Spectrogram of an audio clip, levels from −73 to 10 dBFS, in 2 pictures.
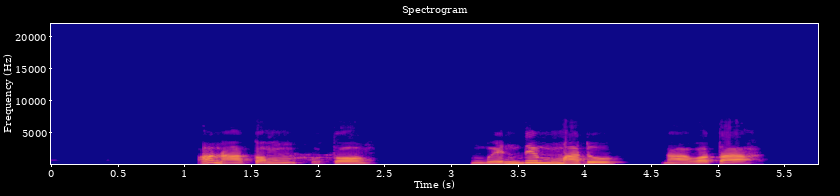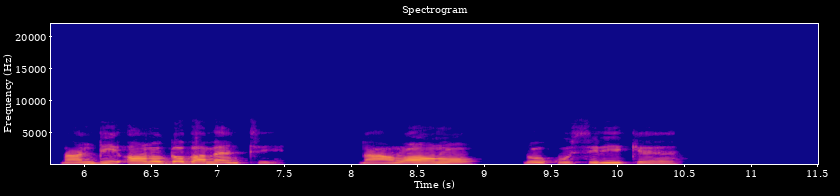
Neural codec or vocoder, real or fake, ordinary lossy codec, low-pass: codec, 16 kHz, 4 kbps, FreqCodec, larger model; fake; none; 7.2 kHz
